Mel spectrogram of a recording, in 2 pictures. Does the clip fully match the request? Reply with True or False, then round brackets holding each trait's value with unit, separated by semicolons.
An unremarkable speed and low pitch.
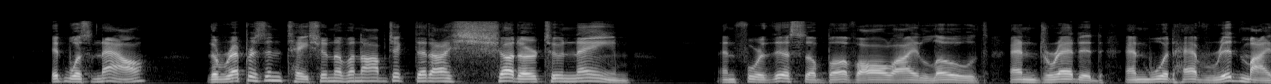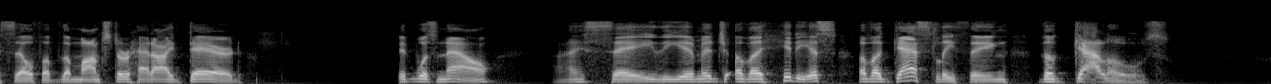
False (110 wpm; 115 Hz)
